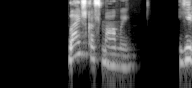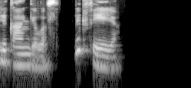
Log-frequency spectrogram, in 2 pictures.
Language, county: Lithuanian, Vilnius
